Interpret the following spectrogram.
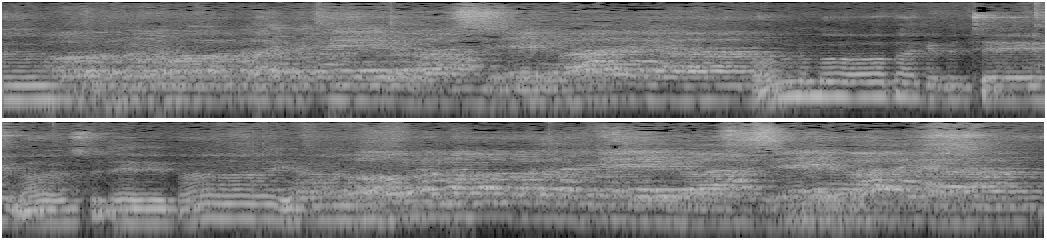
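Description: Devotional chanting: a melodic male voice intoning a prayer in held, gliding notes.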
